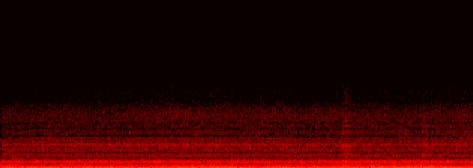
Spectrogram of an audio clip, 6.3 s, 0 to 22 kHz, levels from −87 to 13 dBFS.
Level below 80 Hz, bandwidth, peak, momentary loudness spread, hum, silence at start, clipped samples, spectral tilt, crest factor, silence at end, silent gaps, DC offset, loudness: -42 dBFS; 11 kHz; -28 dBFS; 2 LU; none; 0 s; under 0.1%; -6.5 dB/octave; 12 dB; 0 s; none; under 0.1%; -44 LUFS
